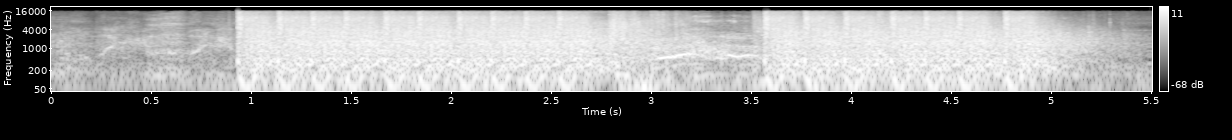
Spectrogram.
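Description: A rifle fires in long, rapid bursts.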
